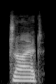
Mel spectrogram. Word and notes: triad: Indian

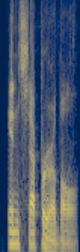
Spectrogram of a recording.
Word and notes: inseparable: American English

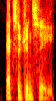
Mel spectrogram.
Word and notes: exigency: American English

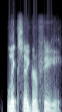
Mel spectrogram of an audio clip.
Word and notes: lexigraphy: American English

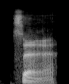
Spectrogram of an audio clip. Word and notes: cere: British English

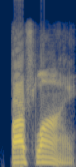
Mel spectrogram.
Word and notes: barfly: American English

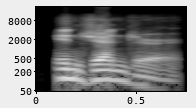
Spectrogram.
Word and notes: engender: American English

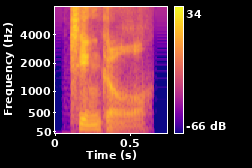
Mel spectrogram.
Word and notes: tinkle: British English

